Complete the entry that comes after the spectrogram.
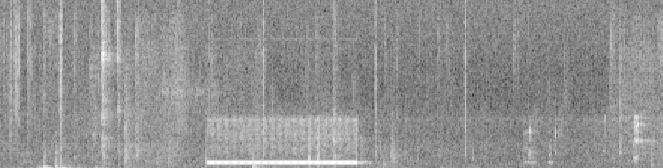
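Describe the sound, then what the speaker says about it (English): A telephone dial tone sounds as a steady two-second hum while a call is placed to an applicant during a city assembly meeting, loud over quiet room noise with faint rustles before and after. "we have to get the next applicant on the phone."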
